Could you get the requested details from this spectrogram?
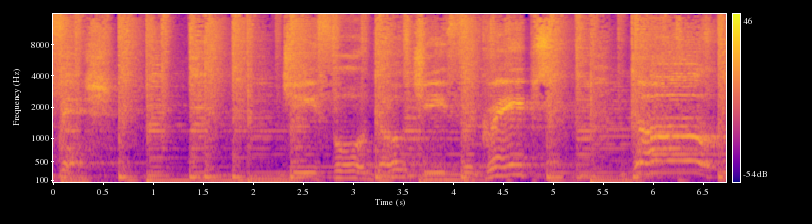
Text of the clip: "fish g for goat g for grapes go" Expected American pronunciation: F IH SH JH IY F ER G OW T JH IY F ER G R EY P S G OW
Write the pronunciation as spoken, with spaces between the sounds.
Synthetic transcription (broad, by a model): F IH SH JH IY F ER G OW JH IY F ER G R EY P S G OW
